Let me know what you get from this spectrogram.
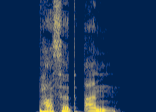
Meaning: second-person plural subjunctive I of anpassen
- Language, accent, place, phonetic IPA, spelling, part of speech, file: German, Germany, Berlin, [ˌpasət ˈan], passet an, verb, De-passet an.ogg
